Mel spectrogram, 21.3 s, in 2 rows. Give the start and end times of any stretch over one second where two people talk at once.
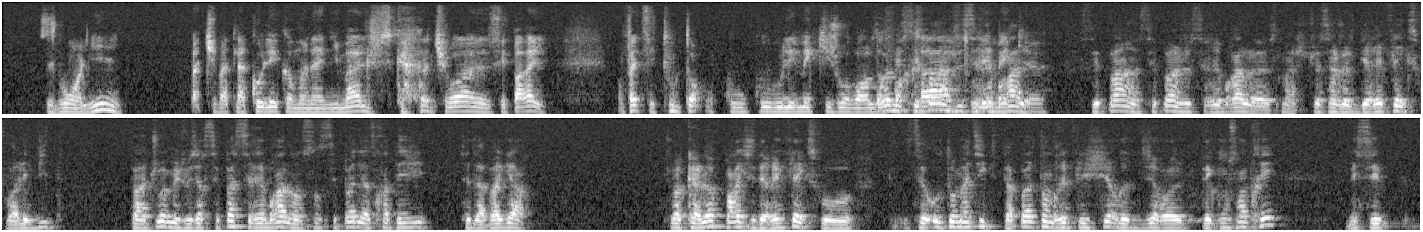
6.5-7.8

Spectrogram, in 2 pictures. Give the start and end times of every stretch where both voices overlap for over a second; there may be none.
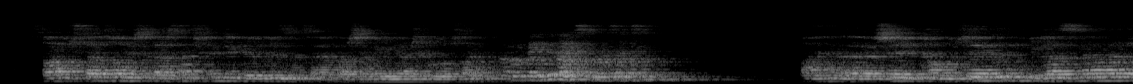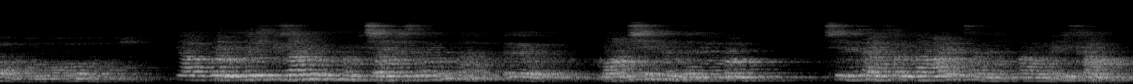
none

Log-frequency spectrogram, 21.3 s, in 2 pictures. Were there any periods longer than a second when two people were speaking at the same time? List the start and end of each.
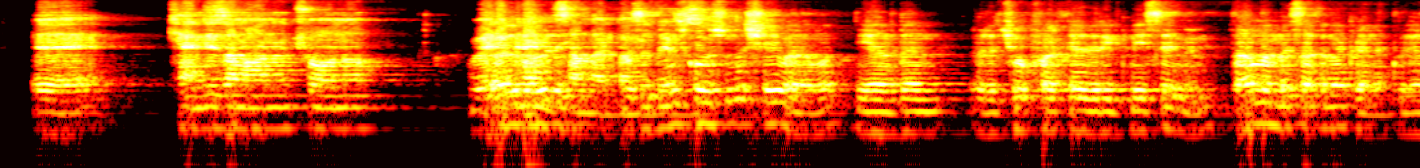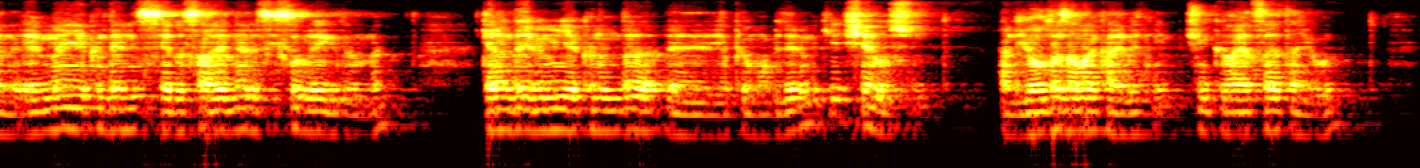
3.6-5.3

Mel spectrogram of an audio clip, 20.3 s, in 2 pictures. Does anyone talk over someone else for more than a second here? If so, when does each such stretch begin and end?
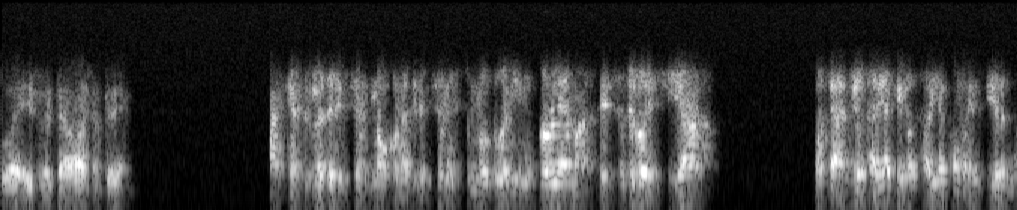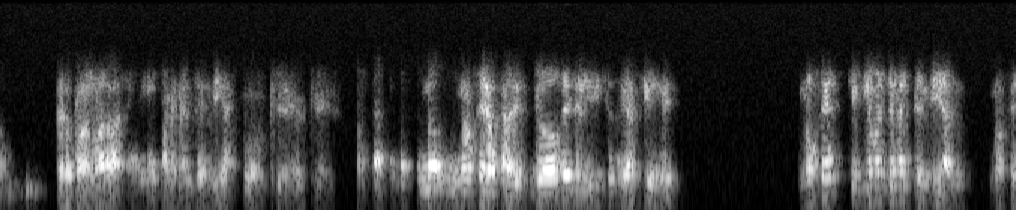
none

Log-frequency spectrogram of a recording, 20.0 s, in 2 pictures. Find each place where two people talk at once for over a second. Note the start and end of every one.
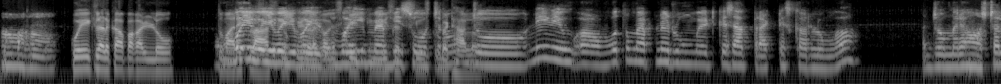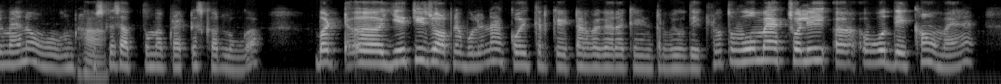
2.2-4.8

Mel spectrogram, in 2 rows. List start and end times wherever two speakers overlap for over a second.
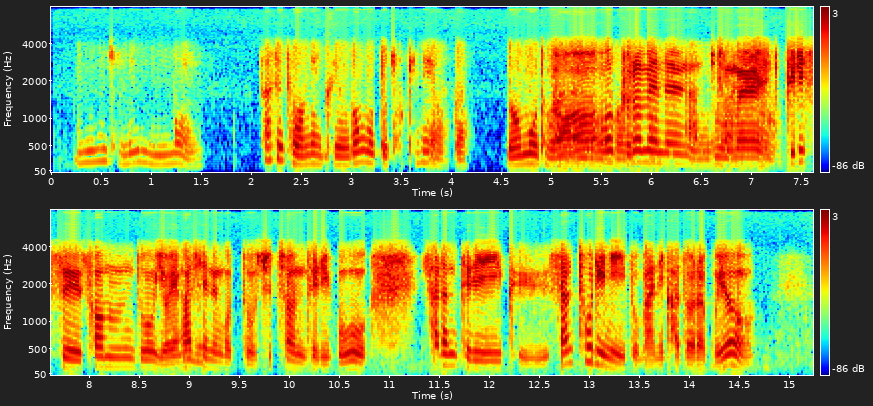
5.0-7.2

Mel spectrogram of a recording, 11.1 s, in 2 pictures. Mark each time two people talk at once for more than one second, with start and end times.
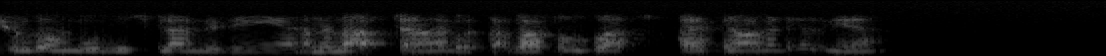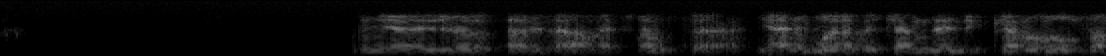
none

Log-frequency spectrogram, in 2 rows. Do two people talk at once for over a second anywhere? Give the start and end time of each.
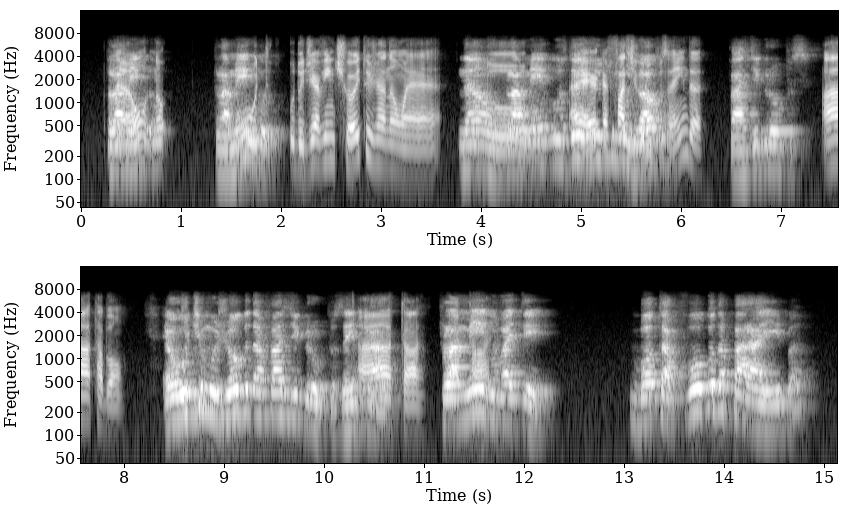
3.9-5.9

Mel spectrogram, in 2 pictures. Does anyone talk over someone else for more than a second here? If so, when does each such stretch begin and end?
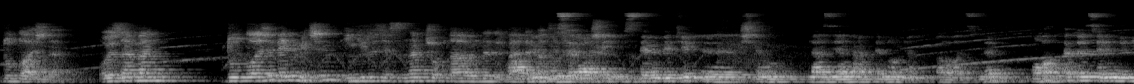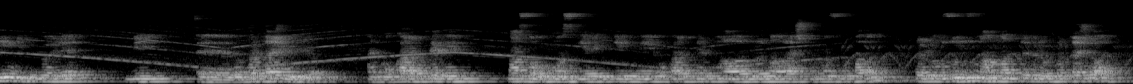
5.1-6.3

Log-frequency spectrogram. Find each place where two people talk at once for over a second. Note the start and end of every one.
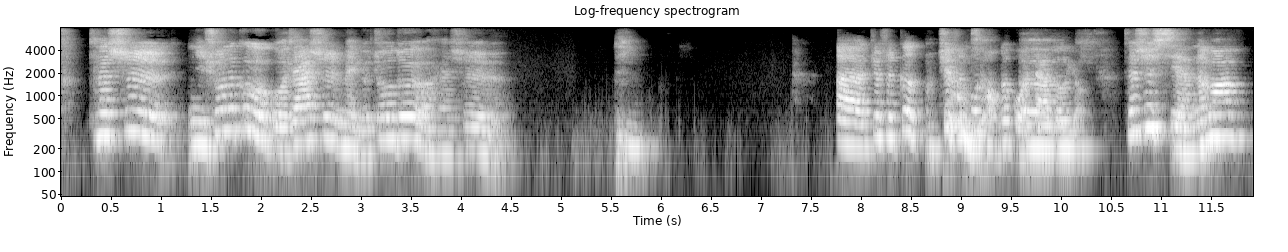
8.8-10.1

